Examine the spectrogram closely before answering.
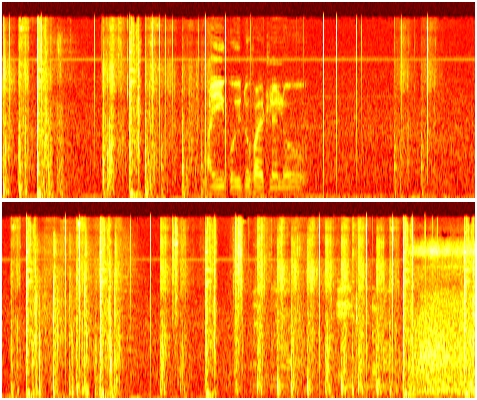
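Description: Gunshots crack in short, quick bursts.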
